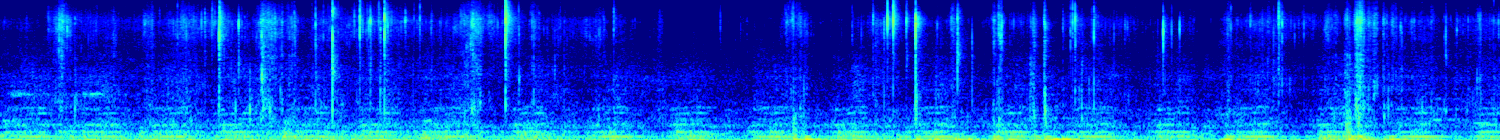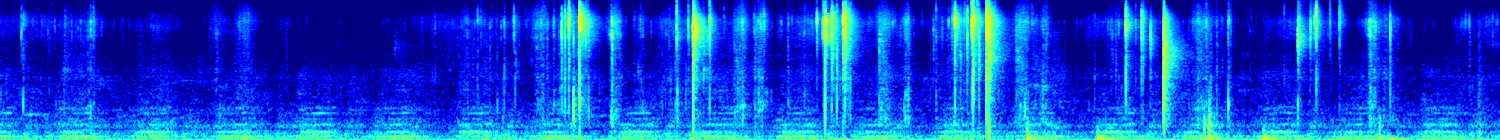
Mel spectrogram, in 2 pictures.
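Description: Crunchy styrofoam slime being stretched and kneaded by hand: a crackling, crinkling run of small pops as the blended styrofoam bits in it are squeezed and pulled, louder in bursts in the last third.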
